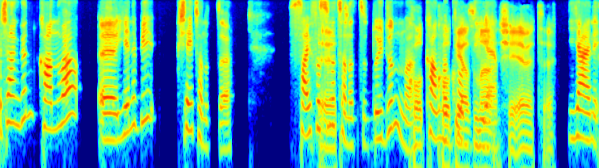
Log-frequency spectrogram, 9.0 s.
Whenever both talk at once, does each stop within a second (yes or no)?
no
